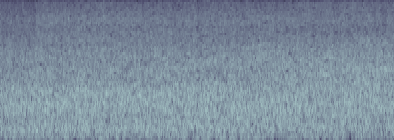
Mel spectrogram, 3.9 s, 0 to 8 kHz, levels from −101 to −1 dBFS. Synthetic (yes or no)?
no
